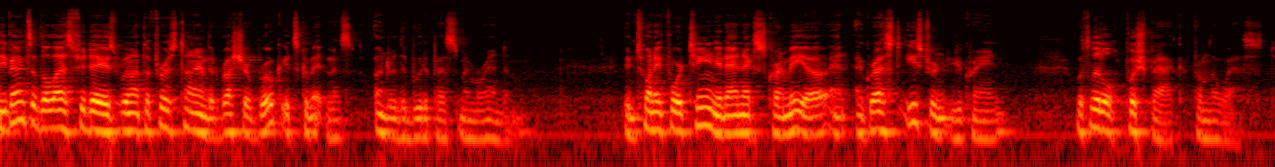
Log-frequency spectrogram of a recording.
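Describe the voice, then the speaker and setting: A man with a medium pitch speaks at a fairly quick pace in a somewhat breathy voice. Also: ordinary pitch variation. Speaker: host and MC. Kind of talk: spoken word reading.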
